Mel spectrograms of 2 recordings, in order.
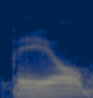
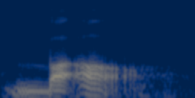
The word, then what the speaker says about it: Baal: Now, many of you say Baal, but in Hebrew, it's 2-syllable word, Baal.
